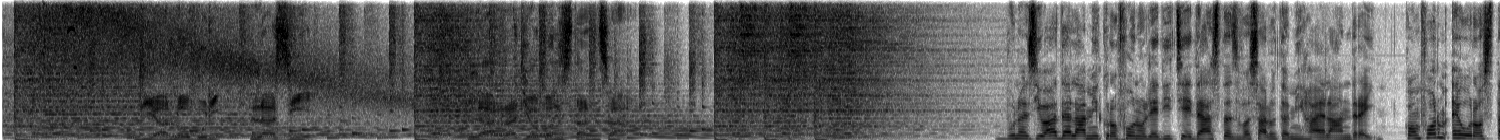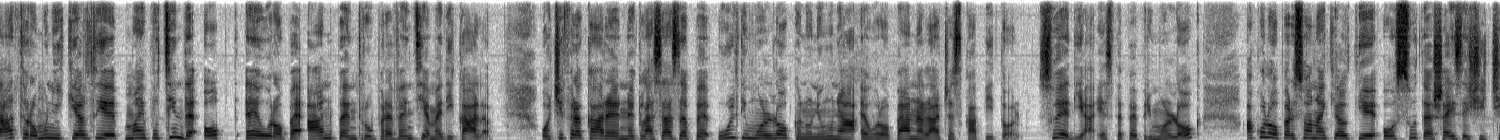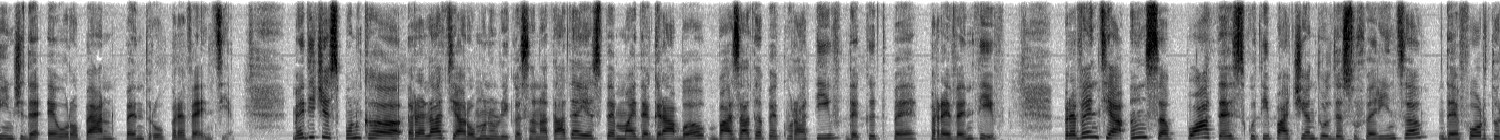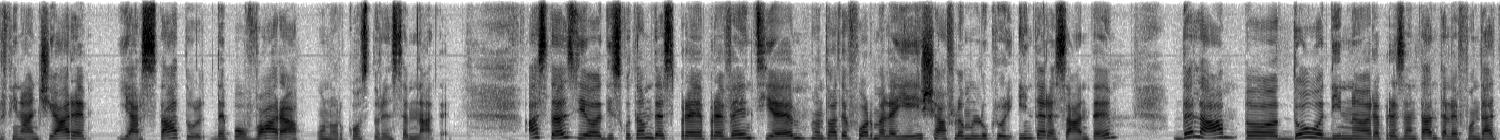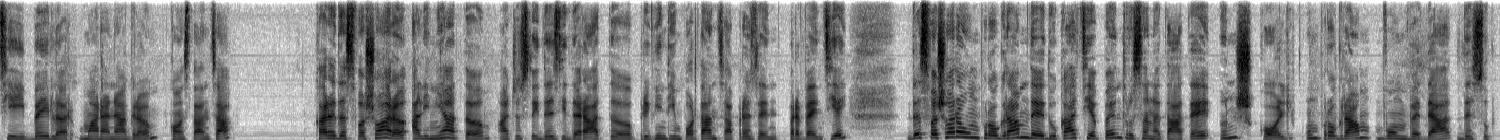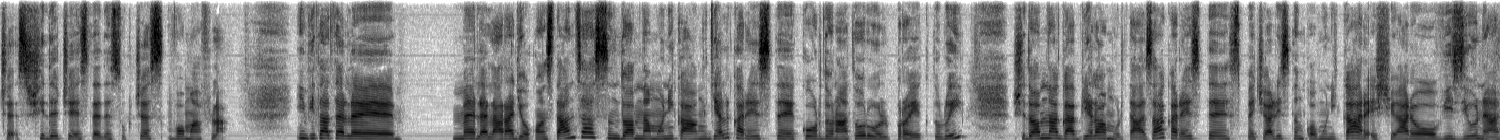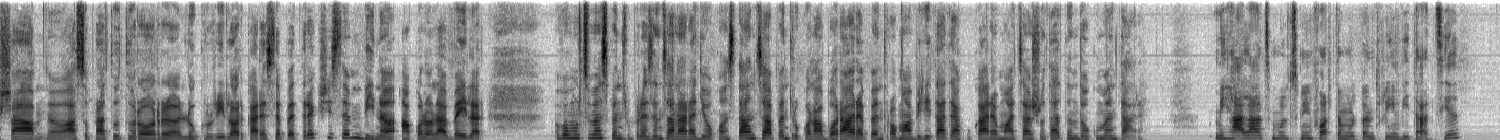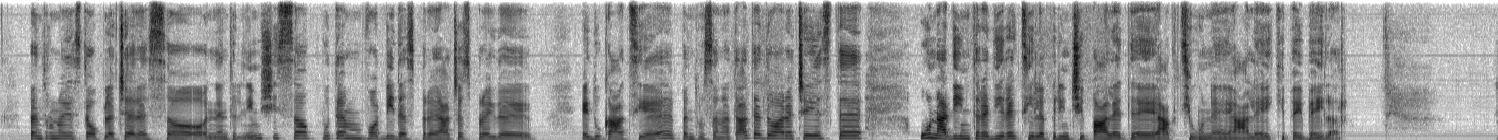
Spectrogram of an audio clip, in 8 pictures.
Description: Iată un secvență din acest dialog.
